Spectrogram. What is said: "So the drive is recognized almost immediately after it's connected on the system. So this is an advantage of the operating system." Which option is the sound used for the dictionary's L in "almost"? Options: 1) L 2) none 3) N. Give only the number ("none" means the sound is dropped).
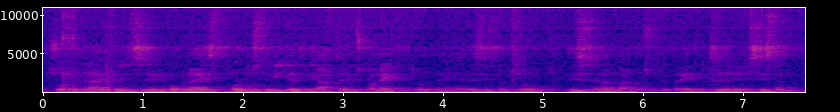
1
